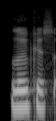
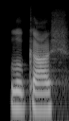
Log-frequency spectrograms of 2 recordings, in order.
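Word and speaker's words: Łukasz: on a current competitor lucas oslido that's what people call him the proper way to say this is lukasz oslo but whatever lucas's hamstring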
